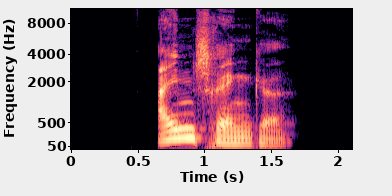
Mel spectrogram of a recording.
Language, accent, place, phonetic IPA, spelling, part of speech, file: German, Germany, Berlin, [ˈaɪ̯nˌʃʁɛŋkə], einschränke, verb, De-einschränke.ogg
- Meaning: inflection of einschränken: 1. first-person singular dependent present 2. first/third-person singular dependent subjunctive I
